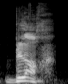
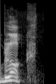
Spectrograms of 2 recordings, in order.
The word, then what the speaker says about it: Bloch: Jan Gottlieb Bloch, albo Blok czasami tak się wymawia, z Radomia, związany następnie z Warszawą, Znowu, finansista, przemysłowiec, nazywany królem kolei żelaznych.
